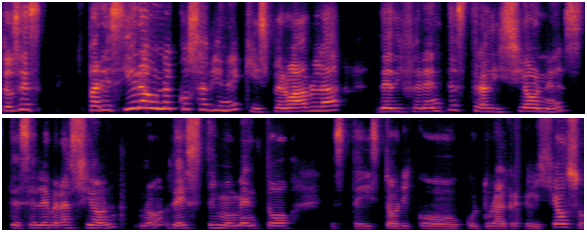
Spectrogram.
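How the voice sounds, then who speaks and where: A woman's fairly high voice with very wide pitch swings, at a fairly slow pace against a quiet background. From Mexico City. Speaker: psychotherapist; guest. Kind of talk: interview. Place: home room. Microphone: webcam.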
